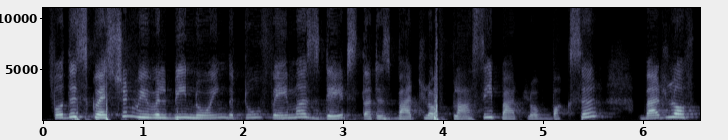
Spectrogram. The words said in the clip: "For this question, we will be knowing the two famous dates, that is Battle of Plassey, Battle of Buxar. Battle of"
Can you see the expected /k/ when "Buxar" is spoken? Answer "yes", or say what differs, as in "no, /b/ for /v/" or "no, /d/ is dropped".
yes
